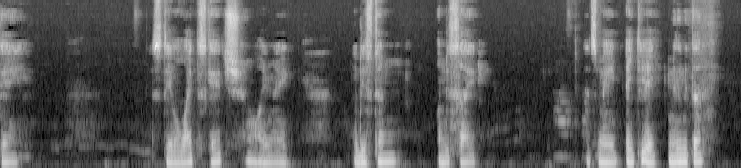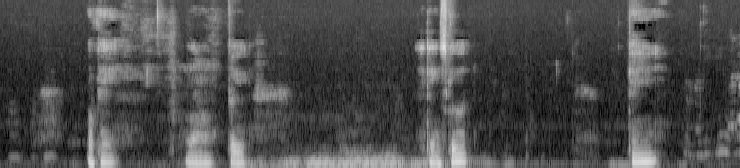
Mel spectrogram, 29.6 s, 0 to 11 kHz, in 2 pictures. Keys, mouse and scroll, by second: 0.4 click, 1.9 click, 3.9-6.2 drag, 6.6 click, 9.3 click, 10.8 click, 14.0 8, 15.9 click, 16.5 click, 18.5 click, 19.5-20.6 middle drag, 21.9 double click, 22.8-24.1 middle drag, 24.1-25.9 middle drag, 26.6 middle click, 29.4 middle click.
